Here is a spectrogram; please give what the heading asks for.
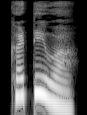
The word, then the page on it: ಖಟ್ವ: Kannada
